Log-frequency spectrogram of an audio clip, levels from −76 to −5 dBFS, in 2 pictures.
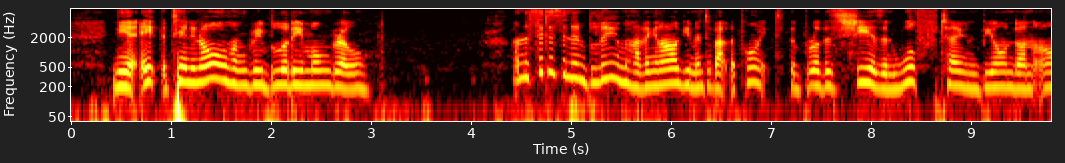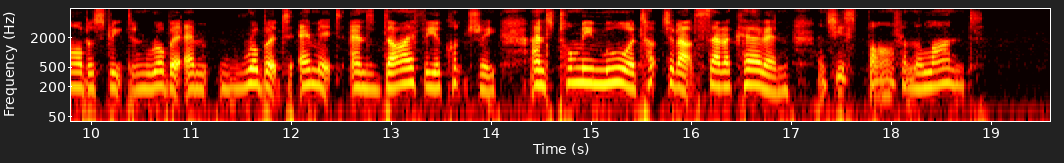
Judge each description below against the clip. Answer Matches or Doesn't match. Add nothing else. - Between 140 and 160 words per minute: Matches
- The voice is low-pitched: Doesn't match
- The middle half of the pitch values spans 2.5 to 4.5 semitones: Matches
